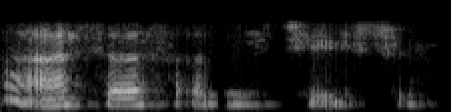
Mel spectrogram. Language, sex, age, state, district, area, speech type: Kashmiri, female, 18-30, Jammu and Kashmir, Pulwama, rural, conversation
